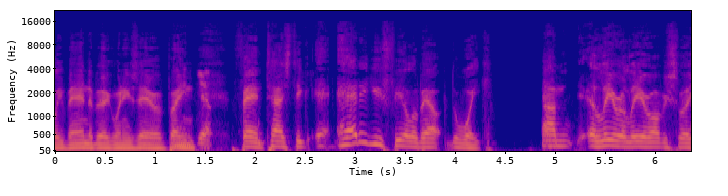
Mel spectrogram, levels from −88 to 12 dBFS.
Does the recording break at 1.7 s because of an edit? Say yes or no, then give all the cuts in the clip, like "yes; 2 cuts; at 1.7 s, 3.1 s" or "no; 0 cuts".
no; 1 cut; at 4.9 s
